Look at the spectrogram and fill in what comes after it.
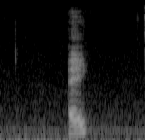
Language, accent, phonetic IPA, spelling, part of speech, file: English, Canada, [ɛː], eh, interjection / verb / adjective, En-ca-eh.ogg
- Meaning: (interjection) Used as a tag question, to emphasise what goes before or to request that the listener express an opinion about what has been said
